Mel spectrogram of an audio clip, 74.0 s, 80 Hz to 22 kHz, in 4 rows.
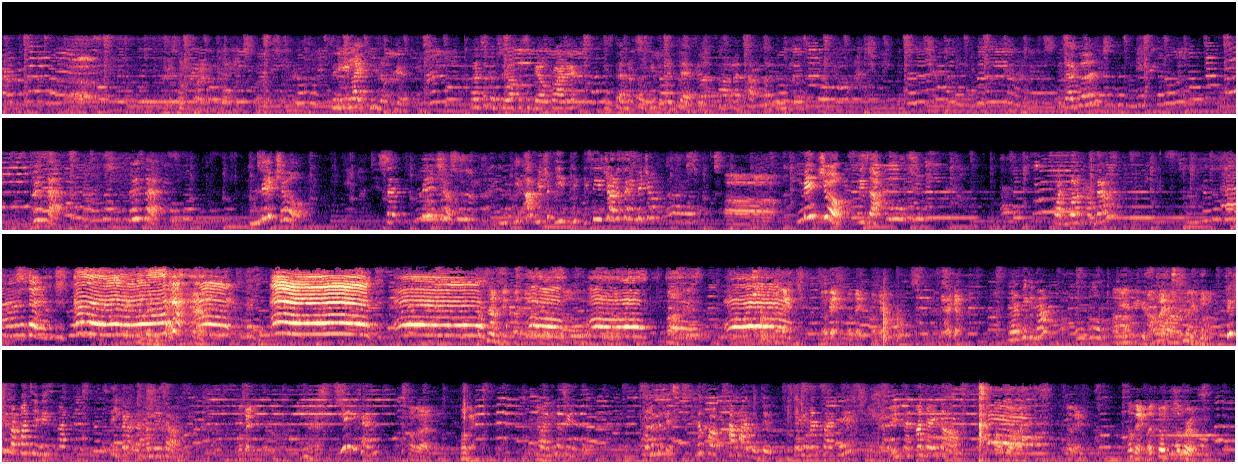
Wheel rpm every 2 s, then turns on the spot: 0, 0, 0, 0, 0, 0, 0, 0, 0, 0, 0, 0, 0, 0, 0, 0, 0, 0, 0, 0, 0, 0, 0, 0, 0, 0, 0, 0, 0, 0, 0, 0, 0, 0, 0, 0, 0.
none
